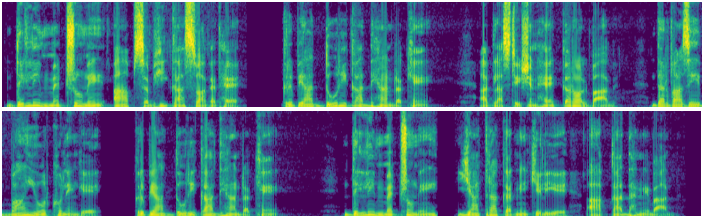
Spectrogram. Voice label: mvo, male voice

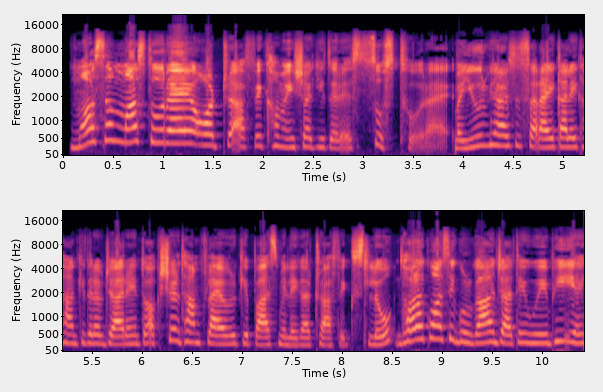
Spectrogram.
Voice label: hindi vo, female voice

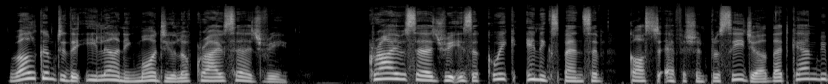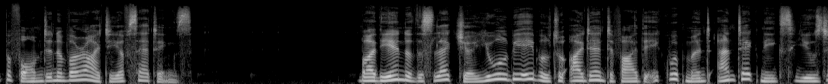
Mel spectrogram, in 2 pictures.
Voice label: female voice

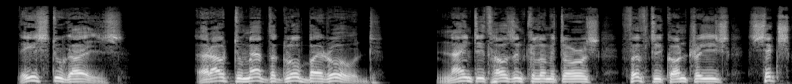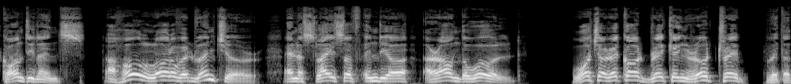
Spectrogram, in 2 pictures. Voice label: English, male voice

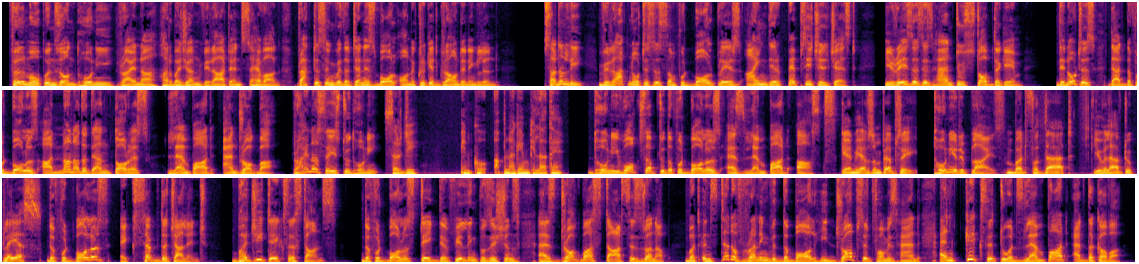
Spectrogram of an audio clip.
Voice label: English vo, male voice

